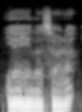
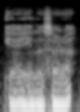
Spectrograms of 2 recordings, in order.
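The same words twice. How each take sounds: The two takes are said the same way.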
